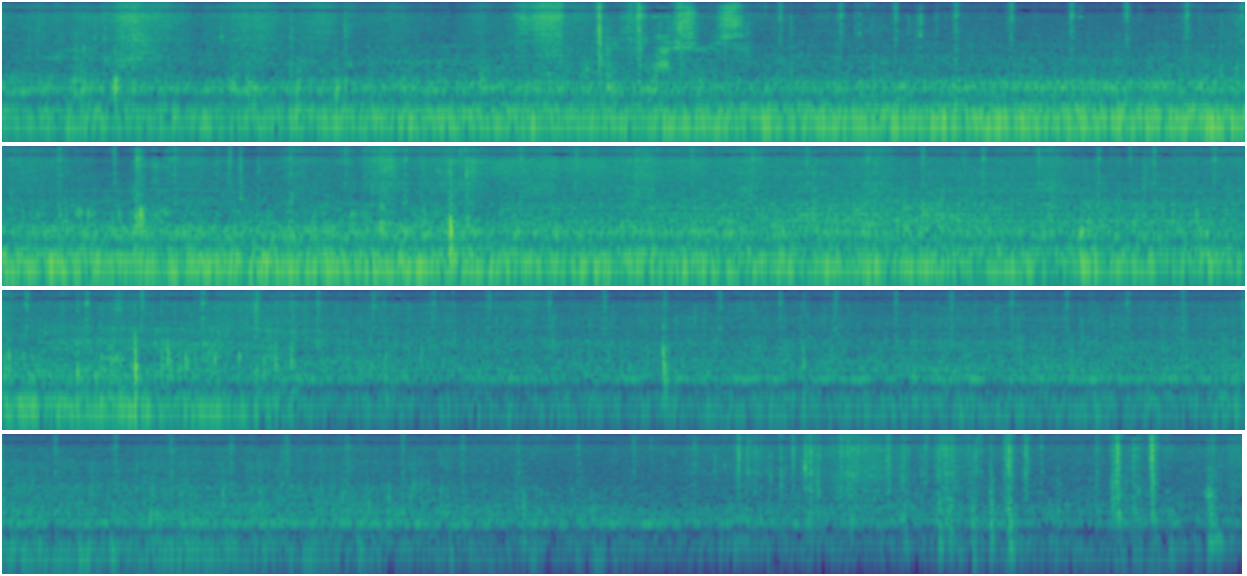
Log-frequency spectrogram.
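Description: Car driving, heard from inside the cabin: a steady low engine and road rumble that eases off and drops to a much quieter hum about seventeen seconds in, as the car slows to a stop.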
